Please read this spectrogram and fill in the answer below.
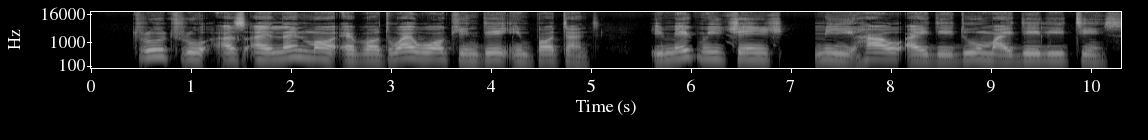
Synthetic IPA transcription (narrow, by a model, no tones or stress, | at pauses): tɹutʰɹuasa̰jlɛnmɔʔəbaʊtwaɪwɔkʰĩŋdeʔḭ̃mpɔtãnt | itmekmit͡ʃẽnd͡ʒ | miɦawa̰jdedumaɪdelitʰĩŋs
